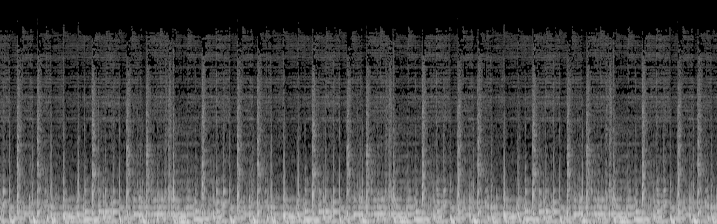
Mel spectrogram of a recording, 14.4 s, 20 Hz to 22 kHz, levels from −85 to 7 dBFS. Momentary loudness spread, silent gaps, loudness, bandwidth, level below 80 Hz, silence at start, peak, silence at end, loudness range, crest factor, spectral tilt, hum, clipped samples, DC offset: 2 LU; none; -18 LUFS; 13 kHz; -22 dBFS; 0 s; -2 dBFS; 0 s; 1 LU; 14 dB; -7.5 dB/octave; none; under 0.1%; under 0.1%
